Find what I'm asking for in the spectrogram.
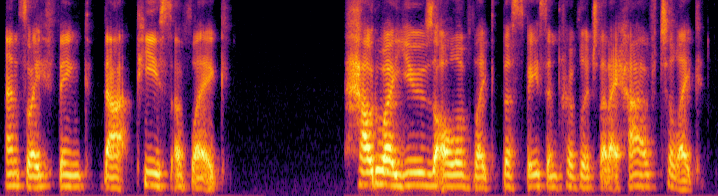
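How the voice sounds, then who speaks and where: Thoughtful female guest, somewhat low-pitched, chatty and earnest, leans on "like" and "right?". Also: level tone, moderate pace, a little mellow. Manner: earnest and reflective, many "like" and "right?" tags. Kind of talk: conversational podcast chat.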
